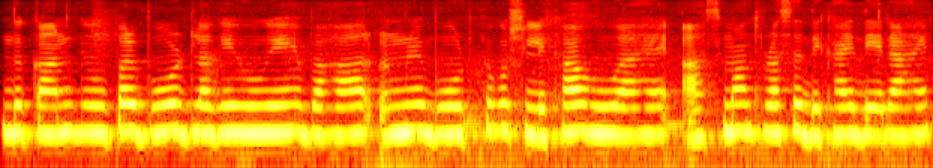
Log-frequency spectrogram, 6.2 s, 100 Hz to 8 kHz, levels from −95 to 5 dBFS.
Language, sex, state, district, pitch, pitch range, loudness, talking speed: Hindi, female, Uttar Pradesh, Hamirpur, 255 Hz, 245-260 Hz, -13 LUFS, 210 wpm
